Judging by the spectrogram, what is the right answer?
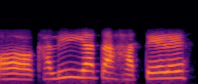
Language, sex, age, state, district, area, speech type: Assamese, female, 18-30, Assam, Lakhimpur, rural, conversation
